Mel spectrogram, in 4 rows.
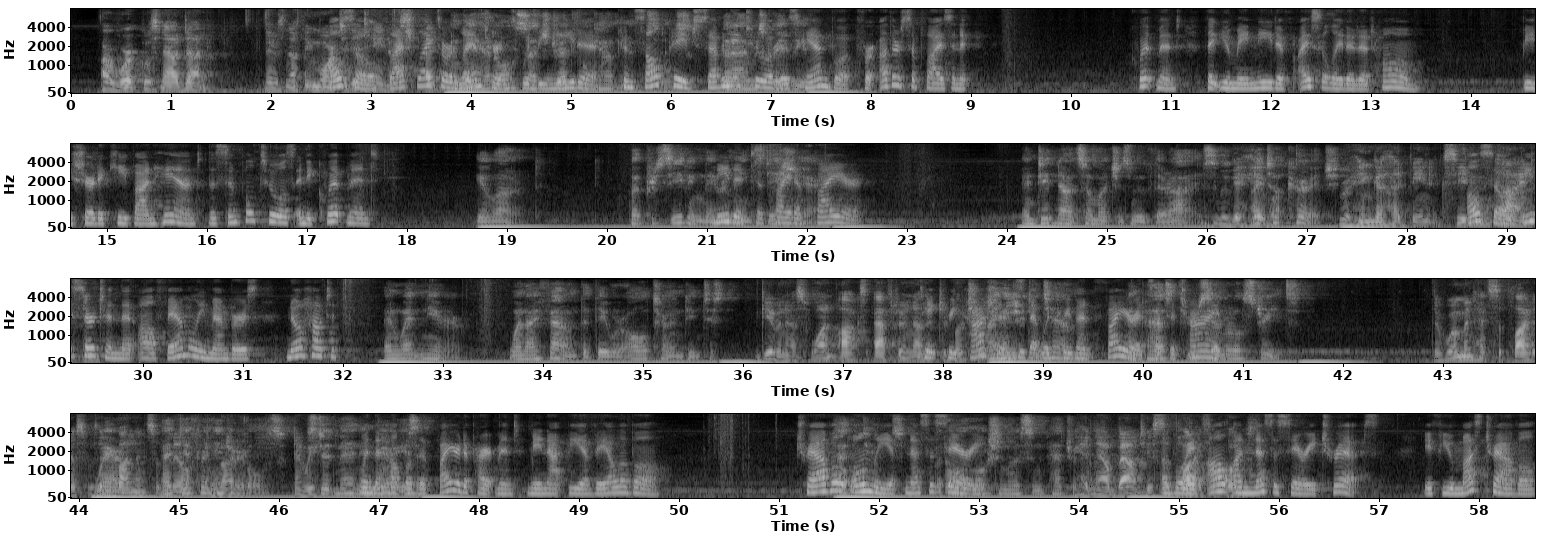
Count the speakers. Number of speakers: three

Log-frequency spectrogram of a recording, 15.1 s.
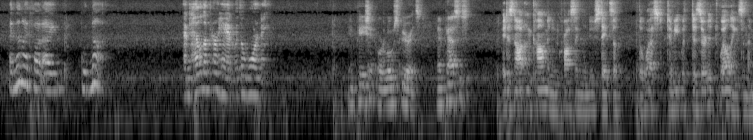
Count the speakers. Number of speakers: four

